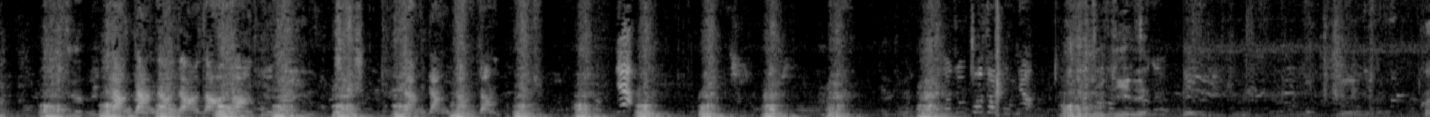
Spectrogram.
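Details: Korean (Amur) tiger in a cramped enclosure at Pyongyang Zoo, North Korea, growling loudly: deep pulsed growls repeated about every half second for ten seconds, then fading, with a woman speaking French over the sound.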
